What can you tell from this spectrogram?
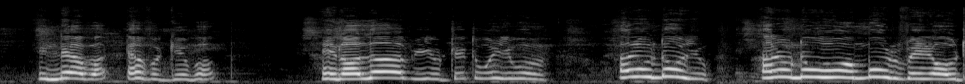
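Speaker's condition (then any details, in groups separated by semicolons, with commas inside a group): Cerebral palsy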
